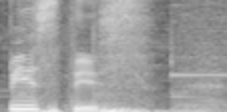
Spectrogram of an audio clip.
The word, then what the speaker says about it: Pistis: the answer shall we now the dog's name is pronounced as busis there is a powerful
